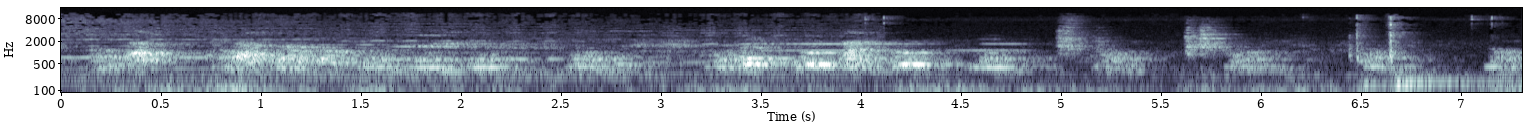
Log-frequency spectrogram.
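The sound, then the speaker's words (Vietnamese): A neighbour's dog barks in a few sharp, high yips spaced apart near the end, faint against a low, steady background. “Đợi mình chút ra đóng cửa cái, không biết sao chó nó sủa to quá. Chó nhà hàng xóm sủa nhé.”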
